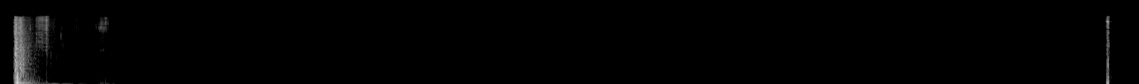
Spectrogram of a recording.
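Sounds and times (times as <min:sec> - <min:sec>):
fight sounds: 0:00.1 - 0:00.6.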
